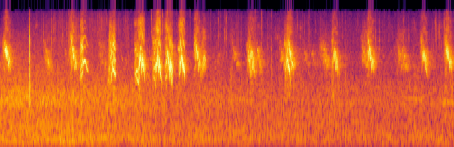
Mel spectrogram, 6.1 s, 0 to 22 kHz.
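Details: Young sparrow that came to a plum tree at a shrine to be fed, recorded in June 2022; short high chirps repeated in an uneven series, some rapid clusters, against quiet background.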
